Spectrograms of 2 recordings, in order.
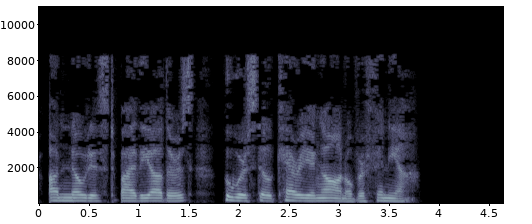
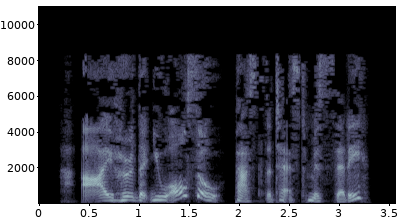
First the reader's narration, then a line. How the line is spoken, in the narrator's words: he said cheerfully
